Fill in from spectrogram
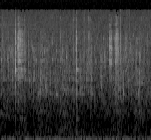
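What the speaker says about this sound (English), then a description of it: "drop that in the hot oil, stir it up, and get all the pieces" Pieces of fish fillet sizzle and crackle steadily in hot oil while being stirred, with quiet scraping and pops throughout and no voices.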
